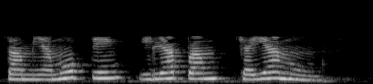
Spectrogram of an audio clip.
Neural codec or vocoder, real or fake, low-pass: none; real; 3.6 kHz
